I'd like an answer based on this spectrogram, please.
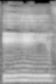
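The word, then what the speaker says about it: Yves: So you have Eve in France, which is spelled with a Y-V-E-S.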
